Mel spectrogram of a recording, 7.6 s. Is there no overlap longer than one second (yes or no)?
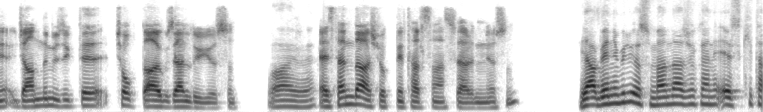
yes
